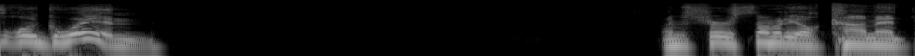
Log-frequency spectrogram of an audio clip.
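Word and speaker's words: Le Guin: leguin i you know I've heard people pronounce it lein that is not right it is leguin I'm sure somebody will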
